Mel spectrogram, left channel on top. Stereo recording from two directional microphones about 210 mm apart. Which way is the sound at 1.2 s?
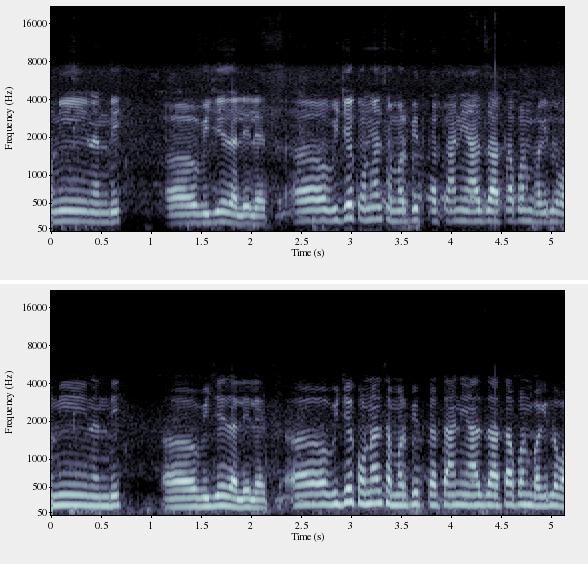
40° right (ahead or behind).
